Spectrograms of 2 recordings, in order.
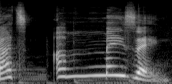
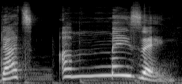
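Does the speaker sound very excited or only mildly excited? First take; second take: very excited; very excited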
